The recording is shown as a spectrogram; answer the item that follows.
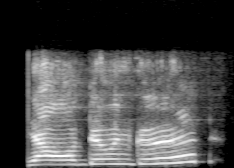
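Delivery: southern Texas drawl coming out. A host greets the co-host at the start of an episode, Southern Texas drawl. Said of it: "Southern Texas draw is coming out".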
